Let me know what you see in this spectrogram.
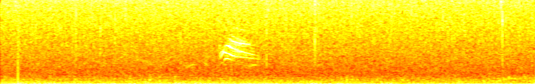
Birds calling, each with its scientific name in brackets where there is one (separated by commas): Hawaii Amakihi (Chlorodrepanis virens)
